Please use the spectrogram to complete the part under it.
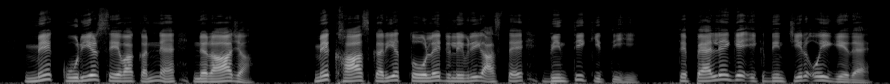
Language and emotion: Dogri, angry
